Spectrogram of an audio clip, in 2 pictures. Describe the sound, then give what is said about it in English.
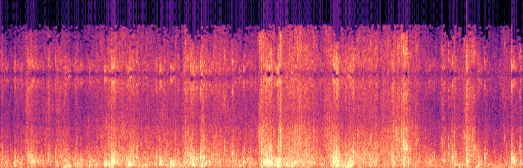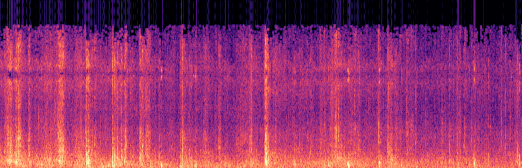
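Horses' hooves splash and thud unevenly through a shallow mountain stream, with a steady wash of moving water underneath; the steps are continuous, and no one speaks. “the wide open country under a brilliant blue sky, the horses beating the ground with their hooves and picking their way across mountain streams.”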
